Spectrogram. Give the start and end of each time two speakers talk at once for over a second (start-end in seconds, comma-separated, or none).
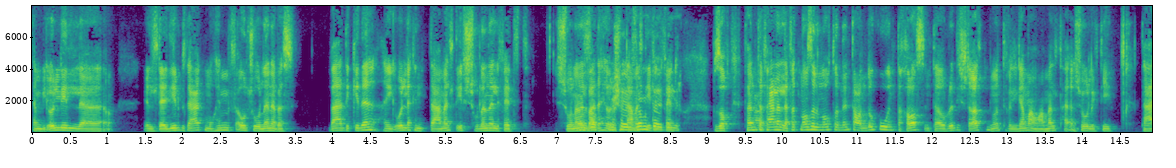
7.2-8.7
